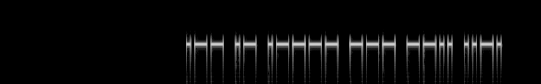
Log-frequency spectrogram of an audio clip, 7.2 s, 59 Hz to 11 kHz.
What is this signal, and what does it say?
Morse code, heard as a keyed tone, about 22 wpm, 700 Hz. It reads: WA1OZF
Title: USA Call Signs - 6 Characters - Repeated 3x - 22wpm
